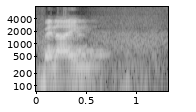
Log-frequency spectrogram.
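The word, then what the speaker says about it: benign: Minute बात नहीं रुक जाओ क्वार्टर्न malaria oval बेनाइन tertian malaria ये इससे होने वाले मलेरिया के नाम है।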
